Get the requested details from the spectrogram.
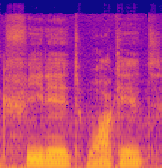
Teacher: Notice the intonation here, the rising intonation, because she's listing.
